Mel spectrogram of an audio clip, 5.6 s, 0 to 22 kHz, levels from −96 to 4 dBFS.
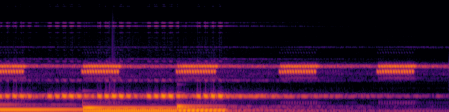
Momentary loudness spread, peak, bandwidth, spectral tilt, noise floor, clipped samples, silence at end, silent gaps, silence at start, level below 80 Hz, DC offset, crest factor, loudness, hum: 16 LU; -10 dBFS; 10 kHz; -9 dB/octave; -46 dBFS; under 0.1%; 0.05 s; none; 0 s; -30 dBFS; under 0.1%; 14 dB; -25 LUFS; none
